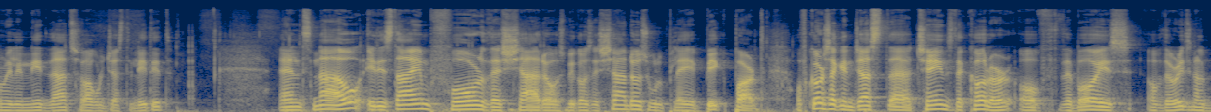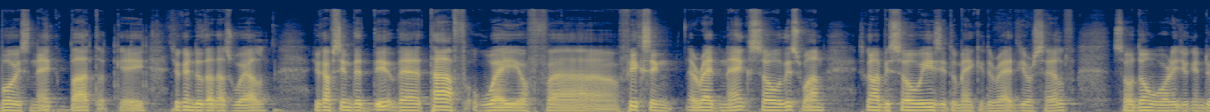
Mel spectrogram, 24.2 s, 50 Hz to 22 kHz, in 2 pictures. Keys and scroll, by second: 2.8 space, 12.5 space.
